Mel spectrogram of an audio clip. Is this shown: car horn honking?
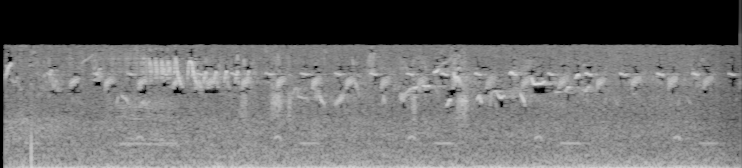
no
